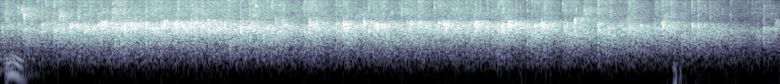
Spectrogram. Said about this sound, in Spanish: Dele otro aplauso al Señor, hermano.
